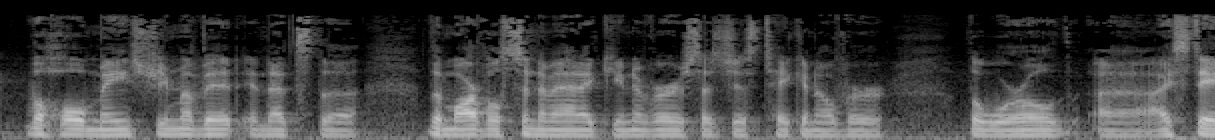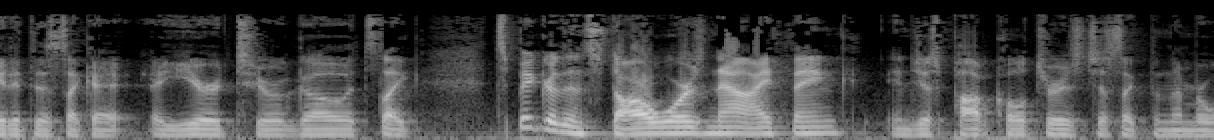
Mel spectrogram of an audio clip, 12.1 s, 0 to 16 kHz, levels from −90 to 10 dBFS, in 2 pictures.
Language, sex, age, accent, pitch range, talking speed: English, male, 30-49, American, 95-120 Hz, 235 wpm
